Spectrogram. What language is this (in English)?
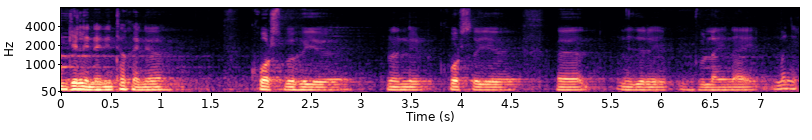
Bodo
